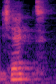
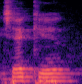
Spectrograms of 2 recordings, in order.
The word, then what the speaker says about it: checked: How can you know how to pronounce it? Because the last sound that you're producing, like the K, doesn't have vibration. So you say check. No vibration. So pronounce the ED like a T.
